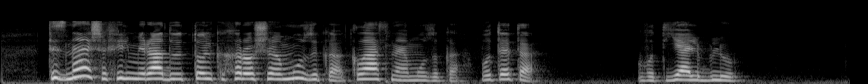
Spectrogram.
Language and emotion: Russian, neutral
